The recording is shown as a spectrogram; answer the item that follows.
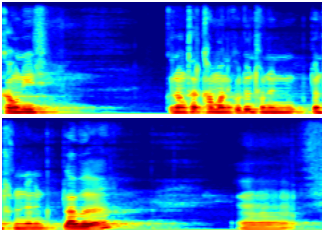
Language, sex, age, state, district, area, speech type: Bodo, male, 30-45, Assam, Udalguri, rural, spontaneous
